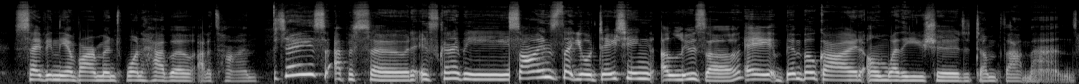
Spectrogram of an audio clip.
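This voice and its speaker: A woman with a British accent speaks at a fairly slow pace and a fairly high pitch, with lively intonation and hardly any pauses. The recording is very clean with a silent background. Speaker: podcast host. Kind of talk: casual chat. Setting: home recording at a desk. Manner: animated; loud.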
